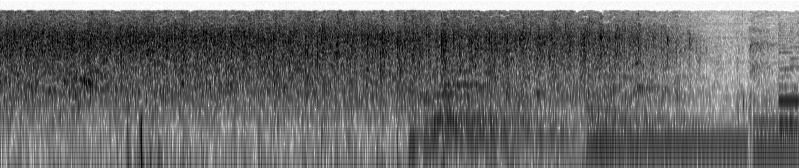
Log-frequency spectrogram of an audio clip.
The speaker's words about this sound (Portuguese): Aplauda o Senhor e celebra o seu nome.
